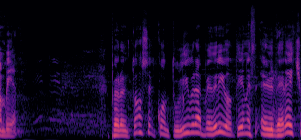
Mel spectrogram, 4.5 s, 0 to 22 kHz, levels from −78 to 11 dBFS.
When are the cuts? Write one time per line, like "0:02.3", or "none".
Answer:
0:02.3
